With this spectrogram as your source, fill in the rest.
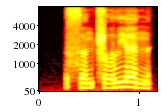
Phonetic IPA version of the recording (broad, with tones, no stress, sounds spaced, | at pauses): s ə˧˥ n ʈ͡ʂ ɤ˧˥ l j ɛ˥˩ n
